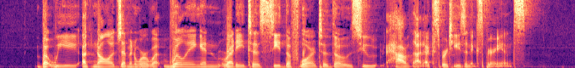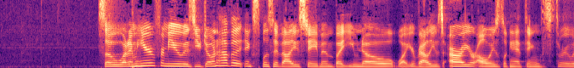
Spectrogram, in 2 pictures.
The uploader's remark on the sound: Go Live at The Guild. Our first live pod! Recorded at The Guild's event in Ottawa.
